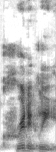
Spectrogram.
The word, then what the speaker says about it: critically: So remember, when you see these adverbs with C-A-L-L-Y, it's always pronounced cle, cle, critically. Now, these are only some examples. There are many more examples of adverbs with this spelling, and they are all pronounced the same with cle at the end.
